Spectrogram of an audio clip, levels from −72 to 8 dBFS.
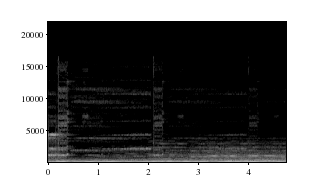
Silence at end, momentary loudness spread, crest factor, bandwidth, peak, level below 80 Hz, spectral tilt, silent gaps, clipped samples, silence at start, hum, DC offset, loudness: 0 s; 4 LU; 10 dB; 12 kHz; -8 dBFS; -20 dBFS; -6.5 dB/octave; none; under 0.1%; 0 s; none; under 0.1%; -22 LUFS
